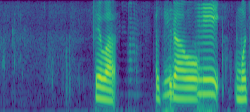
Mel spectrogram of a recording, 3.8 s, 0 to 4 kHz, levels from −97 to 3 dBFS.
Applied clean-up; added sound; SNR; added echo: neural separator model SepFormer WHAM!.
